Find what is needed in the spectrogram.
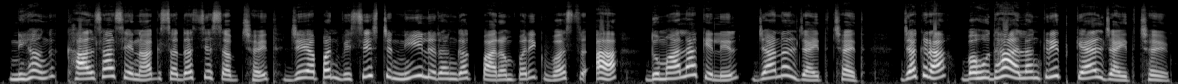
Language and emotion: Maithili, neutral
